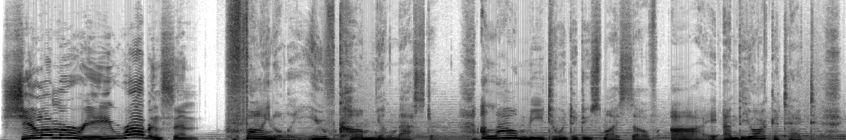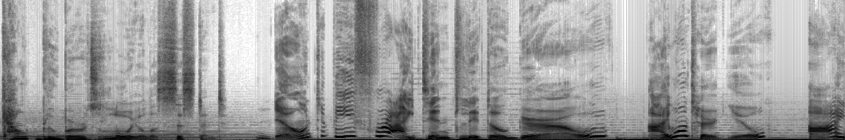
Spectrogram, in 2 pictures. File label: CHARACTER VO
